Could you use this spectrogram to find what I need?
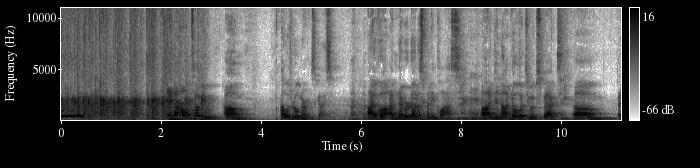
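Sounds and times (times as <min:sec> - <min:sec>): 
person whooping: 0:00.0 - 0:00.7
crowd applauding: 0:00.0 - 0:02.9
speech: 0:02.1 - 0:03.8, 0:04.4 - 0:11.1.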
